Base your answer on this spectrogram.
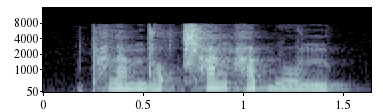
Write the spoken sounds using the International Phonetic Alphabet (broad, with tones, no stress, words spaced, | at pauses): pʰla˦˥mdɔ˨˩ʔ t͡ɕʰa˥˩ŋ ha˥˩p̚ wo˧n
